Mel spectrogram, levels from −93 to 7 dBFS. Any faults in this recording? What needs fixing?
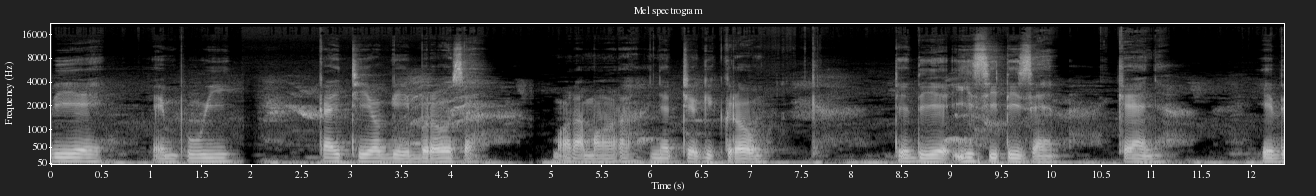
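No faults can be heard in the speech. Nothing needs to be fixed.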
